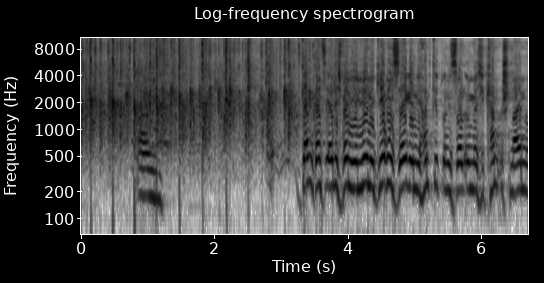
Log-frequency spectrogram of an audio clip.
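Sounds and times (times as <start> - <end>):
audience applause: 0.0 - 3.9
speech: 0.8 - 1.3, 3.3 - 6.7.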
